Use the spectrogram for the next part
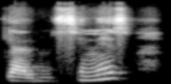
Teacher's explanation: Siz gəlmişsiniz. Burda ş düşə də bilər, düşməyə də bilər. Siz gəlmisiniz, yəni ixtisar oluna bilər.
